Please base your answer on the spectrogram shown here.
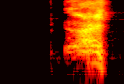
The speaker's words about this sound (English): Oh, whoa, that was a sneeze. My allergies are acting up today, boy.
